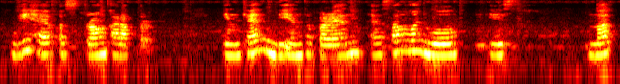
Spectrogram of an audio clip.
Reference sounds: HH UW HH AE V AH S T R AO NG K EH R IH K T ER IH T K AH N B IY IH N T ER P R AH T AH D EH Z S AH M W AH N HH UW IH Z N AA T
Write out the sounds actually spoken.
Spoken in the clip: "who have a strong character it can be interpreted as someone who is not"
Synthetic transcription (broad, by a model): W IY HH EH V AH S T R AO NG K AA R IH K T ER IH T K AH N B IY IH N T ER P AH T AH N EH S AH M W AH N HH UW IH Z N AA T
